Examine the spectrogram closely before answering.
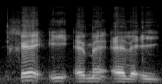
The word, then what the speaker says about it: Gimli: Es G-I-M-L-I, Gimli.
